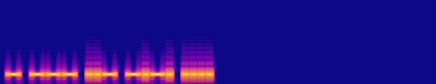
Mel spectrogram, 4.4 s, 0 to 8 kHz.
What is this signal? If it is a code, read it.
Morse code, heard as a keyed tone, about 29 wpm, 250 Hz. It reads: TOUCH
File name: morse / morse-training-30WPM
